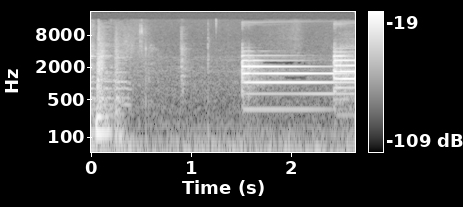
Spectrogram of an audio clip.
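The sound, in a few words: morning announcement chime from the video game Danganronpa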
